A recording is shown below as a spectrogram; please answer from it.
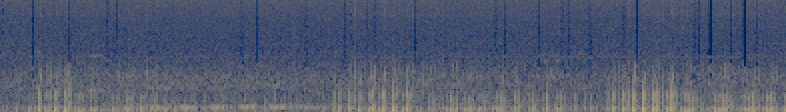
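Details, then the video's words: A cat purring: deep, fast-throbbing rumble in alternating phases, rising and falling as it breathes in and out, with louder stretches around the middle and near the end, plus occasional soft clicks. "CAT SOUNDS"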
